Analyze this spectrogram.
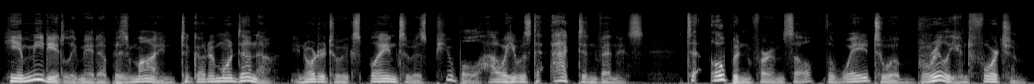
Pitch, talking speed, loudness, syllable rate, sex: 110 Hz, 195 wpm, -21 LUFS, 5.3 syllables/s, male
